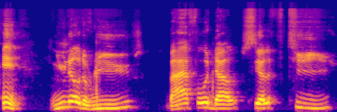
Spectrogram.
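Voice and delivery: slow, high mock Baltimore vowels; Baltimore accent. Comic still imitating a Baltimore local, high stretched Baltimore accent. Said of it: "But Baltimore".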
